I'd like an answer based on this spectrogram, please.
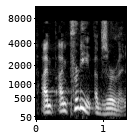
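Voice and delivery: normal talking voice

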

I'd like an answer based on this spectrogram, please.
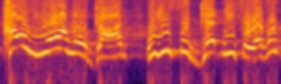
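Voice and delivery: high, pleading cry to God; anguished lament. Acted. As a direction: plead like David in despair. Reading David's lament.

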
